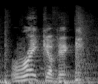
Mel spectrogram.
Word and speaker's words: Reykjavik: Reykjavik. – You're getting there. – I spell it like rake. Reykjavik.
